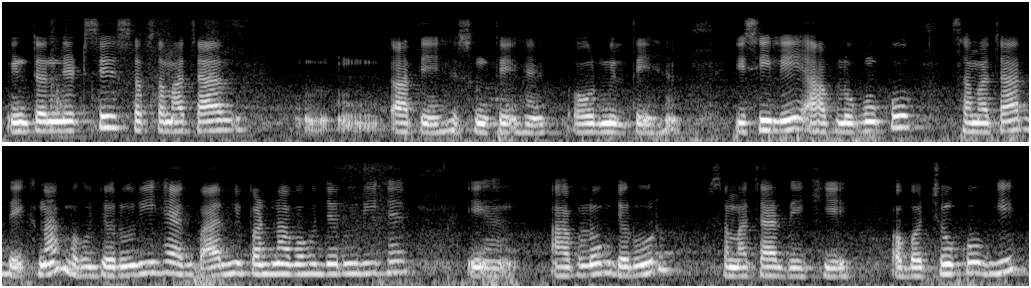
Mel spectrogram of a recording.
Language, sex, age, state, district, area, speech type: Hindi, female, 60+, Uttar Pradesh, Lucknow, rural, spontaneous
